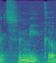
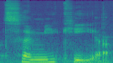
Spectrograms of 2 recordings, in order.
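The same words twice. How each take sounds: First: Tamika said as three syllables, ending in -ka; name as pronounced. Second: Tamikia with an extra ee before the final a; name as spelled. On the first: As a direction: say Tamika with MEE in the middle and a plain -ka ending. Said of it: "is pronounced Tamika". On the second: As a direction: say Tamikia with -kee-uh at the end. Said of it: "my name is spelled Tamikia". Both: Shown as a demonstration.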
